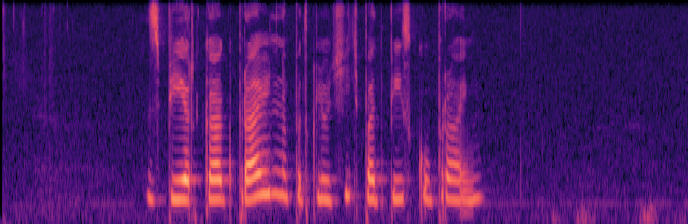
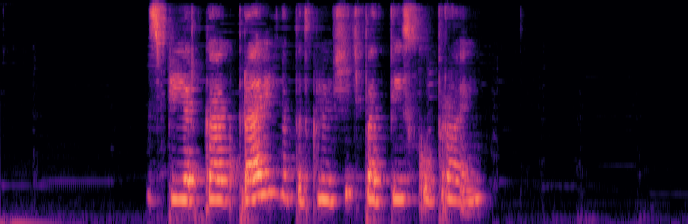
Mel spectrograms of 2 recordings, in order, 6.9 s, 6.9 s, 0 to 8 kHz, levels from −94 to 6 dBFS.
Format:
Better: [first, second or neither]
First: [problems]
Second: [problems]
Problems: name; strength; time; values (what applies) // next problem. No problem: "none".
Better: first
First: none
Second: noise reduction (neural mask model DeepFilterNet 3)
